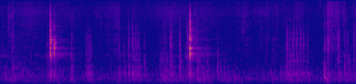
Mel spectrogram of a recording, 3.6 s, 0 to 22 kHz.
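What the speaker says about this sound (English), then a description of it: "I'm going to get the rest of my grommets off of here." Rubber grommets pried off a 2000-2006 Honda CR-V valve cover with a tool, giving two sharp creaking pops amid quieter scraping, rubbing and small clicks, close up with no talk.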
